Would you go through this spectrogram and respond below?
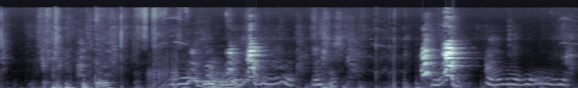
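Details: Two blue roan working cocker spaniels play-fight, growling and yapping with harmonic whines and short barks.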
